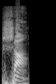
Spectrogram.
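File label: "shang", Mandarin Chinese syllable, neutral tone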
